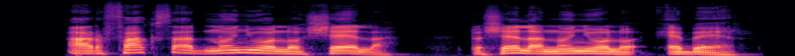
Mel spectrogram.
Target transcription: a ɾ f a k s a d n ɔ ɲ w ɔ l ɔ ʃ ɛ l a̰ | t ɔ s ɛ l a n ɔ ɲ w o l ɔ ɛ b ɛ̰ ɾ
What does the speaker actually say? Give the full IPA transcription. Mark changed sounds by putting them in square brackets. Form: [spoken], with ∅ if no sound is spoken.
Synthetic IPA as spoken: a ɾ f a k s a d n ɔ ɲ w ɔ l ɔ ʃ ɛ l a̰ | t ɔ [ʃ] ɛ l a n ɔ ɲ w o l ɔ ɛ b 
